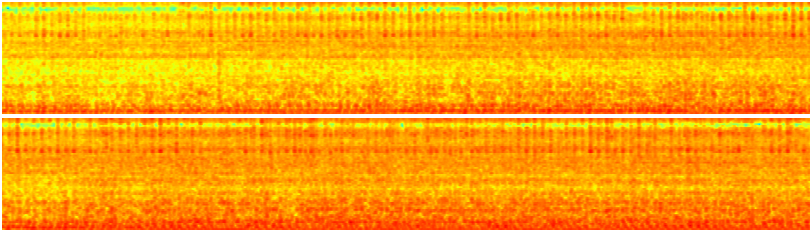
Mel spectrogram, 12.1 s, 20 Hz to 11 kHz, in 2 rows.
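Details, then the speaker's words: Stihl SH 55 two-stroke handheld blower/vac, before carb adjustment: steady, fairly low drone that never reaches a crisp high scream; sounds held back, probably lean and short of revs. "does sound like it's uh there's a bit more to give in terms of the throttle so just one second here"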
